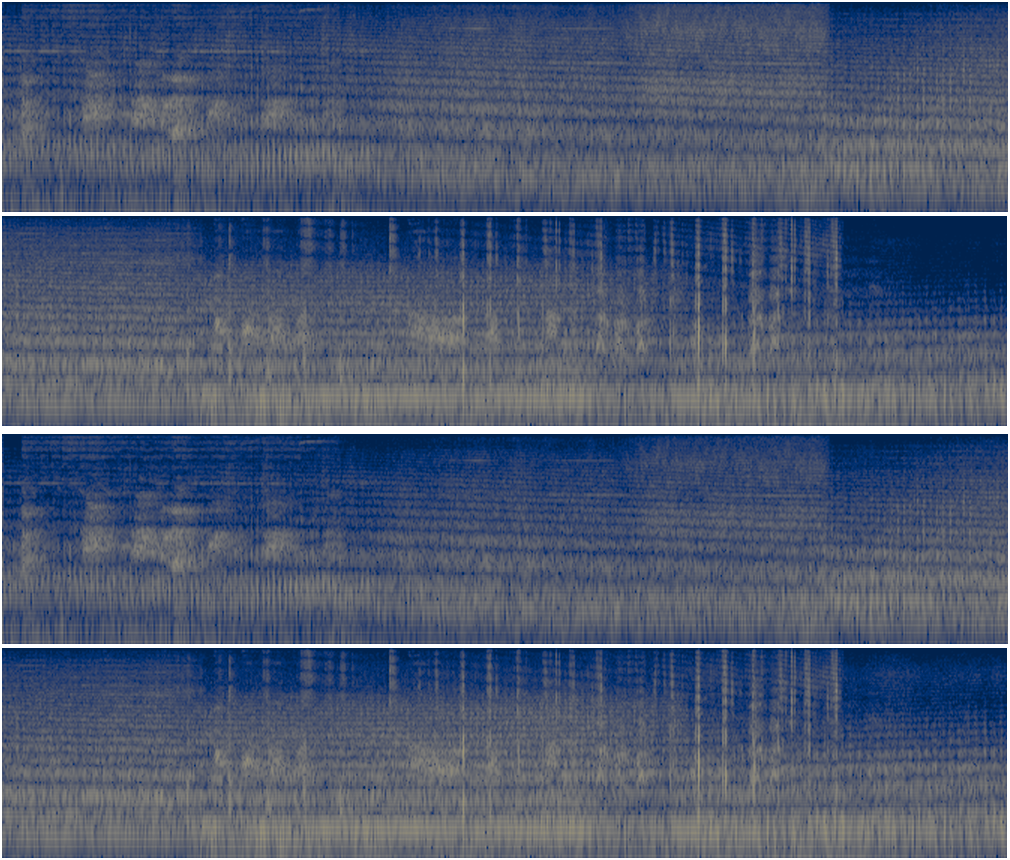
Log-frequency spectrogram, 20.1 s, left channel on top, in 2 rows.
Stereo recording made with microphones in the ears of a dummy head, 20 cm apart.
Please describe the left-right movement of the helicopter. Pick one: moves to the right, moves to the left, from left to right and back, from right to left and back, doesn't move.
moves to the right.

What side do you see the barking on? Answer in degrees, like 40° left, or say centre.
10° left.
